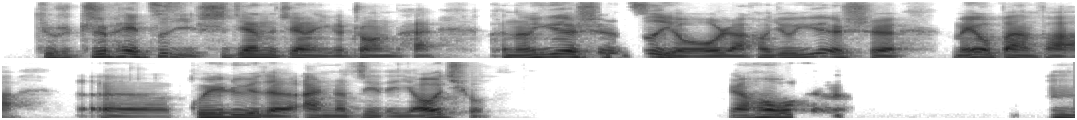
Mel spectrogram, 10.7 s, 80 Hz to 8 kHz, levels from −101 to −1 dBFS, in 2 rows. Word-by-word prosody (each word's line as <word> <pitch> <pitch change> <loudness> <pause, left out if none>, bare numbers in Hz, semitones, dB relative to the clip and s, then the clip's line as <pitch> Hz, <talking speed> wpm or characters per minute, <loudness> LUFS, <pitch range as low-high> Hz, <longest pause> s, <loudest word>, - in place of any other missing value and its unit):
就 115 - -4
是 110 - -4
支 150 +10 +1
配 155 0 +3
自 175 +5 -3
己 100 -10 -6
时 95 +4 -4
间 120 +2 +4
的 115 - 0
这 115 - -1
样 105 -2 +2
一 - - -6
个 100 - -4
状 95 -1 -2
态， - - -7 0.2
可 - - -7
能 105 +4 +2
越 155 +3 +4
是 130 -5 -3
自 155 -4 +1
由， 95 -1 +2
然 95 -1 +2
后 110 - -2
就 115 +1 -1
越 155 +8 +1
是 - - 0 0.2
没 - - 0
有 - - +6
办 105 -3 +3
法， 85 -2 -1 0.4
呃， 90 -1 -2
规 125 0 +2
律 125 -3 +1
地 95 -2 +3
按 110 -2 0
照 95 - -2
自 95 - -14
己 - - -3
的 90 -1 -10
要 95 +1 +4
求。 - - -9 1.2
然 110 - +1
后 130 +1 +5
我 125 - +4
可 - - -12 1.2
能 120 -3 -2
110 Hz, 255 characters per minute, -23 LUFS, 95-125 Hz, 1.2 s, 有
